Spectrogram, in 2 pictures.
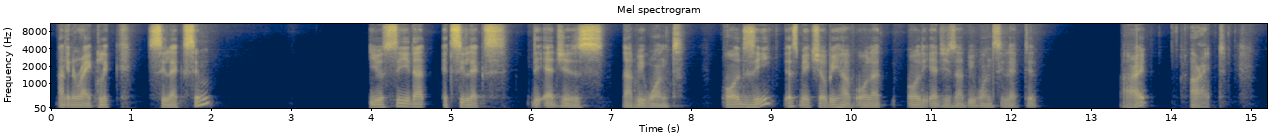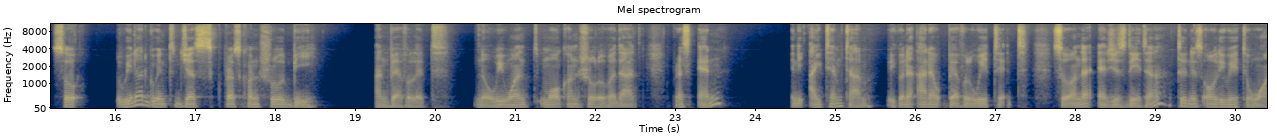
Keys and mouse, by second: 0.3-1.8 drag, 2.6-5.1 middle drag, 5.4 shift+middle click, 5.8-7.7 middle drag, 8.6 alt+z, 9.0-10.4 drag, 10.9-13.8 middle drag, 14.0 KP_1, 14.6 shift+middle click, 15.6 alt+z, 15.7 click, 17.9 ctrl+b, 21.2 click, 21.9 middle click, 22.3 shift+middle click, 22.7 middle click, 23.1 n, 29.5-30.4 drag.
